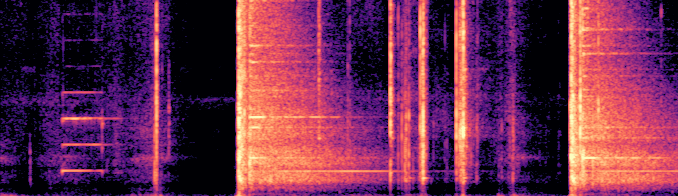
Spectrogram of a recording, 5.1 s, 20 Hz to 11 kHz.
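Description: A Colt 6450 9mm submachine gun firing a few separate sharp reports among metallic clanks and clicks of handling, the shots loud and close with short ringing decays and quiet gaps between them.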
